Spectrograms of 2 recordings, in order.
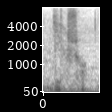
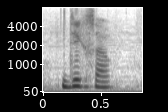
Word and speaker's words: Jigsaw: ¿Cómo se dice? Por favor. – Jigsaw. – Jigsaw. – Jigsaw. – Jigsaw. Así, no, muy bien, intentaré no repetir.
